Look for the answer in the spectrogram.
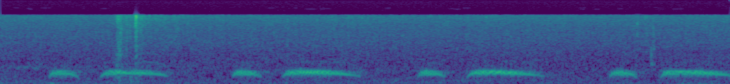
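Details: Spotted dove giving "sấm thổ" style coos: paired hoots, a brief clipped note then a drawn-out, slightly falling coo, in a steady rhythm about once per second against a quiet background.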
